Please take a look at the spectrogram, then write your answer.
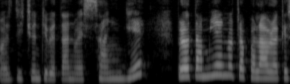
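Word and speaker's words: སངས་རྒྱས: Os voy a hablar en tibetano, son 2 sílabas, Sangye.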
